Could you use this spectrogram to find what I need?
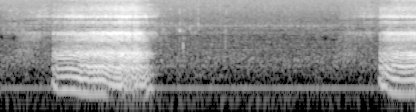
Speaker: I've been trying to sleep for an hour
